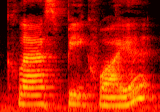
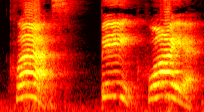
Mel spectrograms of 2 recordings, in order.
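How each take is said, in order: First: The voice sounds weak and unconvincing. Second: The voice sounds firm and commanding. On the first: The class is unlikely to obey. The speaker calls it wrong. "we do the ineffective teacher" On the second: The class is likely to obey. The speaker calls it right. "we contrast that with the feeling"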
